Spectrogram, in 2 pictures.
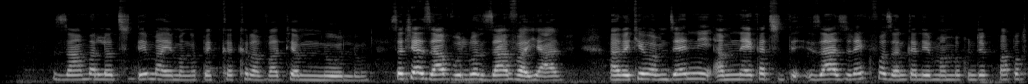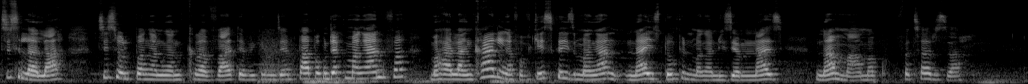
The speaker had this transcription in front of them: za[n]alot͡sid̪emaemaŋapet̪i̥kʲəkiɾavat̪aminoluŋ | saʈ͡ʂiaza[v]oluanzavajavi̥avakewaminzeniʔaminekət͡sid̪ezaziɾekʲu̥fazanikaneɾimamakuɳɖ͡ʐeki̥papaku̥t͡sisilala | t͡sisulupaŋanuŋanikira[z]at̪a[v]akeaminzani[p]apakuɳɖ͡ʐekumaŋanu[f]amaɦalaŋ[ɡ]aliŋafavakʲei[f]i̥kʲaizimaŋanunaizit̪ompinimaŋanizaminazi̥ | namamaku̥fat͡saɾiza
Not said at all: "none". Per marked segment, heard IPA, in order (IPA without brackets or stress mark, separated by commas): m, v, v, v, p, f, k, s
